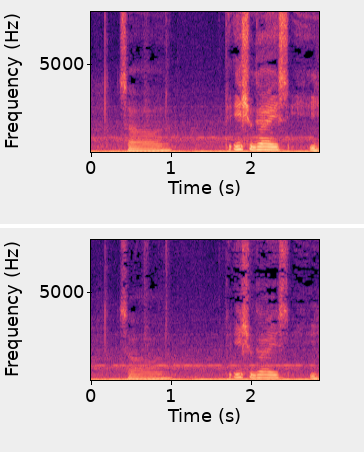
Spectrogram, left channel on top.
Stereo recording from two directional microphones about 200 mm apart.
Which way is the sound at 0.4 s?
25° left (ahead or behind).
